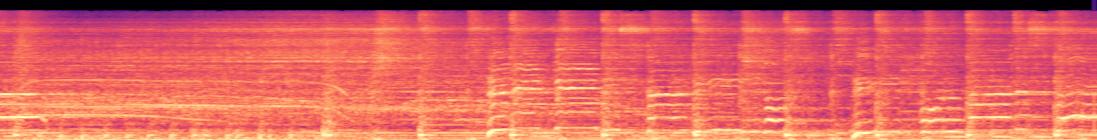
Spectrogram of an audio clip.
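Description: A Tejano band playing loud through the stage PA, with heavy bass, drums and guitar under a lead vocal.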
